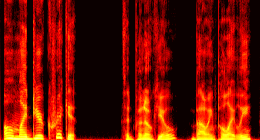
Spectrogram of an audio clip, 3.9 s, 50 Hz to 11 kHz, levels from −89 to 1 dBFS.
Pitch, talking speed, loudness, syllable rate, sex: 140 Hz, 125 wpm, -18 LUFS, 5.3 syllables/s, male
